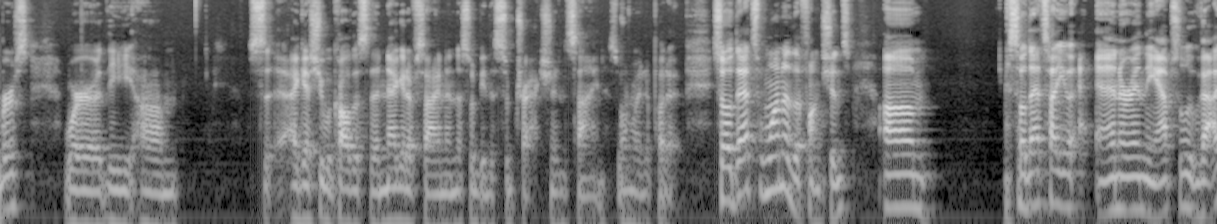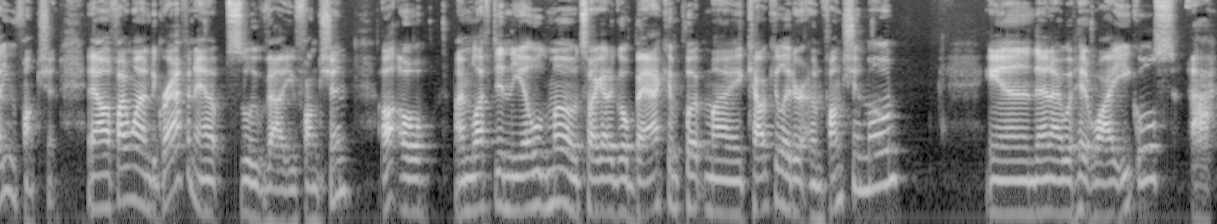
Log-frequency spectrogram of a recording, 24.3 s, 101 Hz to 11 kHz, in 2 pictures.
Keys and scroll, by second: 18.6 Down, 19.0 Down, 20.0 Down, 20.9 Return.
